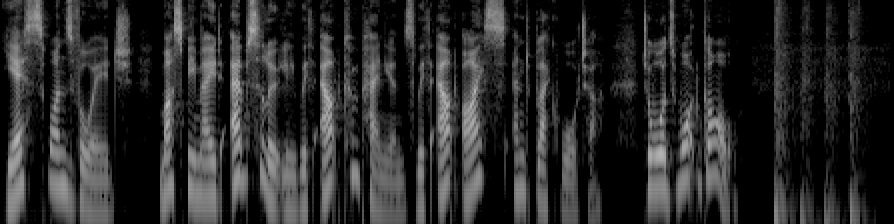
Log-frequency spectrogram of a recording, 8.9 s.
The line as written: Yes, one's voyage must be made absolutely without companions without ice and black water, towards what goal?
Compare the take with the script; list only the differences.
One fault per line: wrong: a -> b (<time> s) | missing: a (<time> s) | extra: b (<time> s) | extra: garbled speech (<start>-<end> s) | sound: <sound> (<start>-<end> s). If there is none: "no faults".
sound: thud (7.7-8.8 s)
